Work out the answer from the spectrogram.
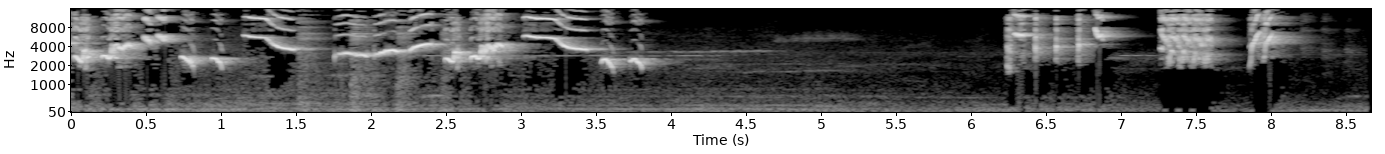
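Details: Orange-headed thrush song used as a lure to make birds sing: rapid varied whistled and slurred high phrases, some rising and falling, in a dense burst, then a pause and short buzzy scratchy notes.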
